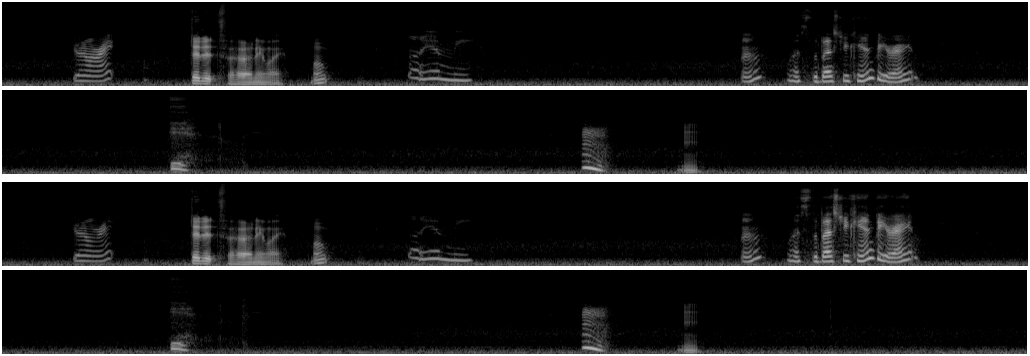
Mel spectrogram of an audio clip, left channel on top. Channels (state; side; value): normal; both; correlation 0.75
